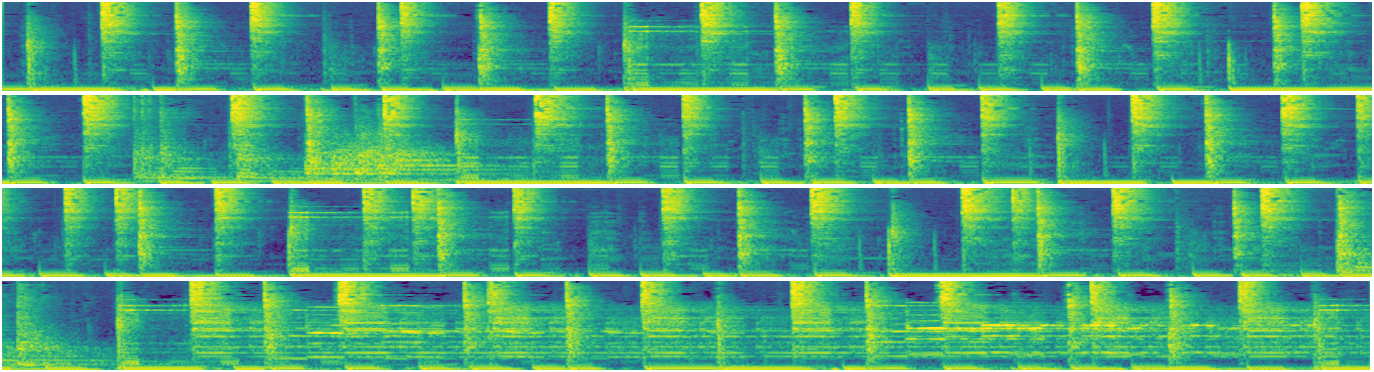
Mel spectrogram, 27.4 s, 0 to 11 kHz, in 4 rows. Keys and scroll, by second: 1.0 g, 10.2 shift+Left, 11.0 alt+a.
